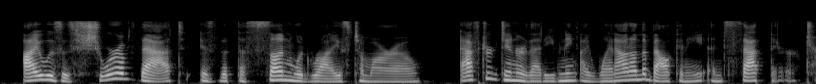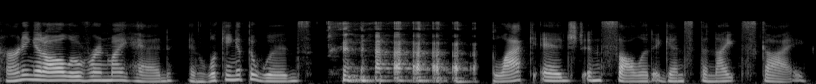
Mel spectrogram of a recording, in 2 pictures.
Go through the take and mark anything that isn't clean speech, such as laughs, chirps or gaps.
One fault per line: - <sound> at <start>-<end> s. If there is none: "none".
- laugh at 11.4-13.0 s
